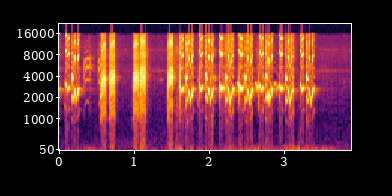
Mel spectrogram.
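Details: Sooty-headed bulbul, dense and loud song for calling wild bulbuls: a few harsh rasping notes, then a steady, rapid series of identical bubbly phrases, roughly four per second.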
